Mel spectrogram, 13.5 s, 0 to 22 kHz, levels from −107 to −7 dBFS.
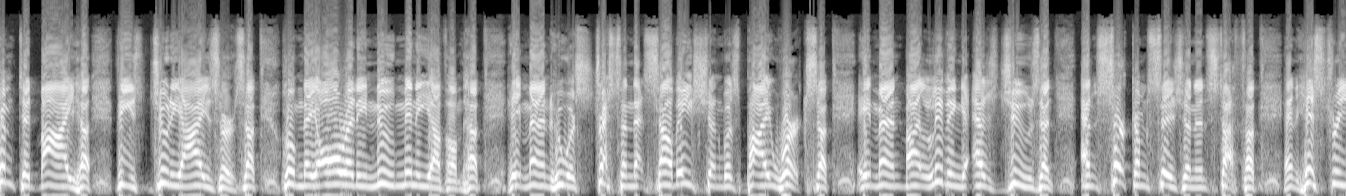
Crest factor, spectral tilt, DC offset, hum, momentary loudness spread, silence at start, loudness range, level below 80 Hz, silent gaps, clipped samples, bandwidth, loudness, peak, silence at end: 8 dB; -3 dB/octave; 0.7%; none; 5 LU; 0 s; 2 LU; -40 dBFS; none; 6%; over 20 kHz; -7 LUFS; 0 dBFS; 0 s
